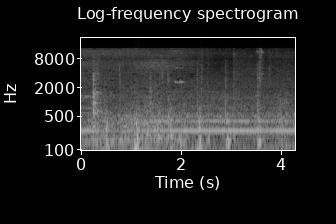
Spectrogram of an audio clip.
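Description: Ride noise inside a moving bus: a steady engine hum with many small irregular rattles and knocks from the cabin.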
